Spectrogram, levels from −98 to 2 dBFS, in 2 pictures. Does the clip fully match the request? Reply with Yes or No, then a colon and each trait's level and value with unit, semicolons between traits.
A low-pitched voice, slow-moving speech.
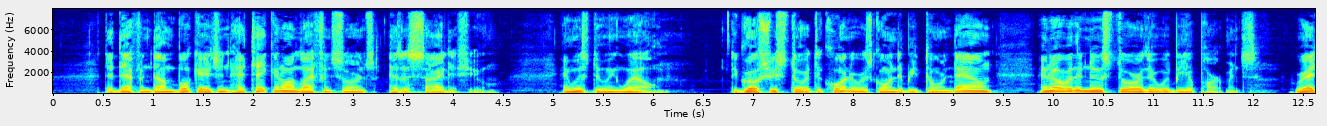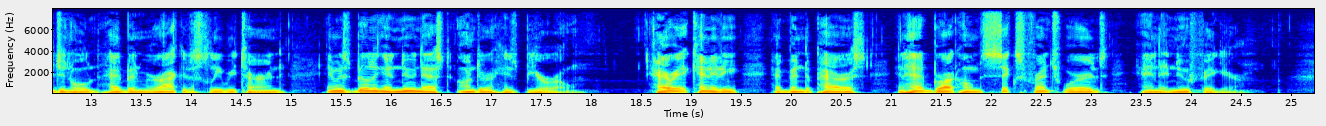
No: very low, 90 Hz; average, 170 wpm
